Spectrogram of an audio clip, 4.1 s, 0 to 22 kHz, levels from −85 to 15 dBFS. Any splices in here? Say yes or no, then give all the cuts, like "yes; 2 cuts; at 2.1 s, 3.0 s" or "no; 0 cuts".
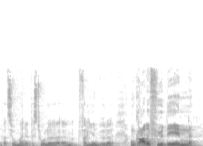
yes; 1 cut; at 2.5 s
